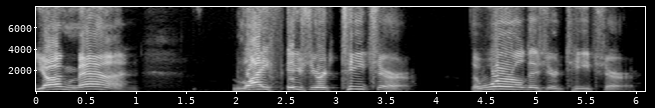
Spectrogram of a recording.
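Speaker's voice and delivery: loud, slow, swooping voice. Retelling a rare moment when Manly Hall answered a young man, imitating Manly Hall raising his voice. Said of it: "raised his voice".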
